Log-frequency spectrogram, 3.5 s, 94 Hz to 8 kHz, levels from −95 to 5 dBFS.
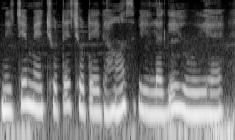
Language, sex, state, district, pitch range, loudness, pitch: Hindi, female, Jharkhand, Garhwa, 215-260 Hz, -11 LUFS, 240 Hz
